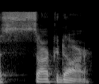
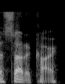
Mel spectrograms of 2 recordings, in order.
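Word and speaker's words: Sardaukar: trady was attacked by the Harkins and the saradar did I pronounce that right uh sodar sodar oh so close so close see you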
